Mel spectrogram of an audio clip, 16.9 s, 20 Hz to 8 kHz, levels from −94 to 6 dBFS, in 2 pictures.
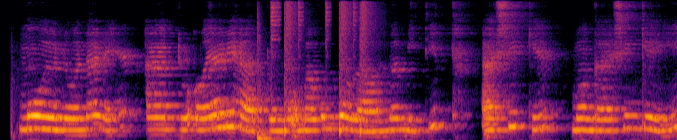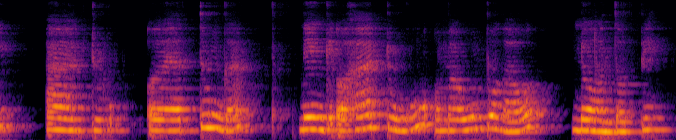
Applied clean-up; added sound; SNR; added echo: none; Drum / Drum kit; 10 dB; reverberation time 0.7 s.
